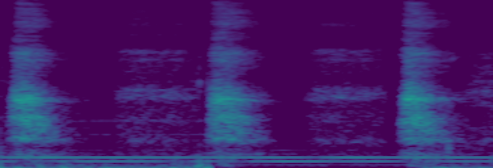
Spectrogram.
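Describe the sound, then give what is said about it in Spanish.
Three slow, steady breaths, each a soft airy rush about a second and a half apart, heard quiet over a faint low hum, with no talking. “Cada respiración representa el riesgo de desarrollar ansiedad o depresión.”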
